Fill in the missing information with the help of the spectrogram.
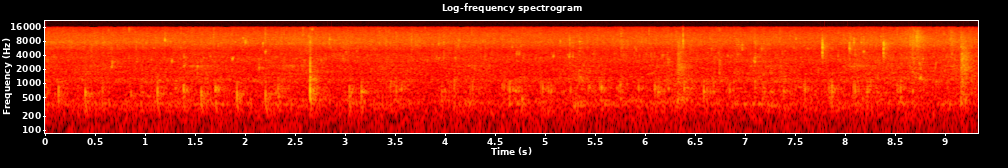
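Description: Chicken wings deep-frying in hot oil in a stainless steel pot: a faint, steady bubbling dotted with small crackles and pops.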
